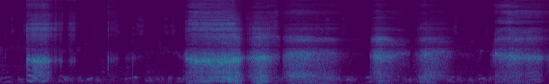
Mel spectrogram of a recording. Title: Daddy snoring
